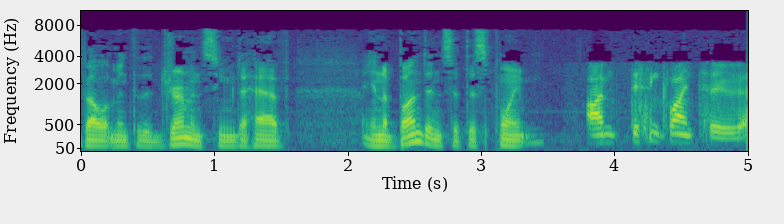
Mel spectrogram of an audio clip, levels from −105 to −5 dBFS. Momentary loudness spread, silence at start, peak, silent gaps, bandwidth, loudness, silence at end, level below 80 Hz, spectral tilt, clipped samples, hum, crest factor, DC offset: 9 LU; 0 s; -6 dBFS; none; 7.8 kHz; -24 LUFS; 0 s; -50 dBFS; -5.5 dB/octave; under 0.1%; none; 18 dB; under 0.1%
